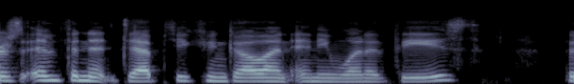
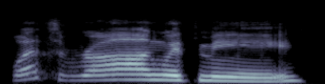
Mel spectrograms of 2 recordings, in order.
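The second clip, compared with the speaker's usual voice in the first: louder, higher, slow self-pity; mock whine; 4 semitones higher, 6 dB louder, slower than usual. Audience joining the game, hammed-up self-pitying whine. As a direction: moan it like a victim. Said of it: "they ask the wrong questions".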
